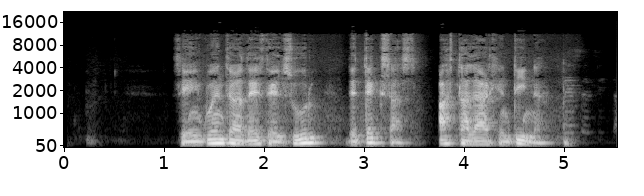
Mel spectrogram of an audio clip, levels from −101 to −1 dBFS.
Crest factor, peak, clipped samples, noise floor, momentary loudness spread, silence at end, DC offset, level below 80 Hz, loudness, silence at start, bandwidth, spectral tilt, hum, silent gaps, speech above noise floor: 16 dB; -2 dBFS; under 0.1%; -78 dBFS; 14 LU; 0.45 s; under 0.1%; -54 dBFS; -18 LUFS; 1.1 s; 11.5 kHz; -6 dB/octave; none; none; 62 dB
